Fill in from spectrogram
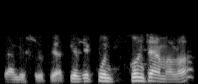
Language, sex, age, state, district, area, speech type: Nepali, male, 45-60, West Bengal, Jalpaiguri, urban, conversation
